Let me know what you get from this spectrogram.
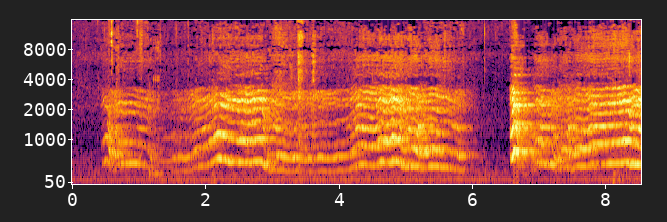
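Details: Husky and German Shepherd in an indoor argument: long wavering howls that rise and fall, with a brief pause before a sharp, louder howling outburst resumes; faint background hum.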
